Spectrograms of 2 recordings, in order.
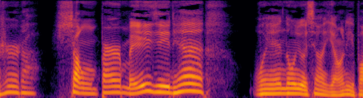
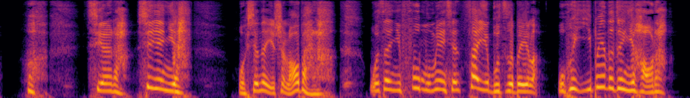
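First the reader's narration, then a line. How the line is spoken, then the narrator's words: Ecstatic shout. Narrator (Chinese): 王延东欣喜若狂，兴奋地喊道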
